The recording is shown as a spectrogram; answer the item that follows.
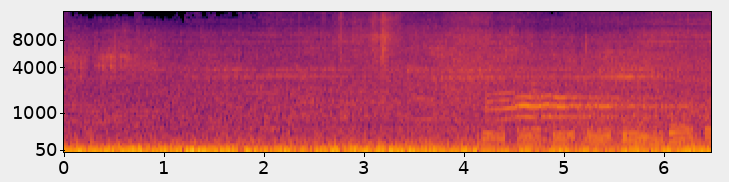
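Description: Wind buffeting the microphone high up, heard as a loud, uneven low rumble. Background music with a regular pulse comes in about four seconds in.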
